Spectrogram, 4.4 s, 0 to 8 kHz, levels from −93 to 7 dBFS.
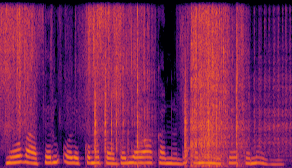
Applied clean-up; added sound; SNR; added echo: none; Coin (dropping); 1 dB; none.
